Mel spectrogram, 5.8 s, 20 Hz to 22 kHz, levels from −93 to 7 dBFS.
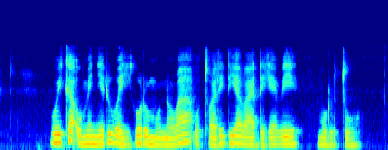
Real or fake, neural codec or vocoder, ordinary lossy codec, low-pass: fake; codec, 16 kHz, 0.9 kbps, LongCat-Audio-Codec; none; 7.2 kHz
